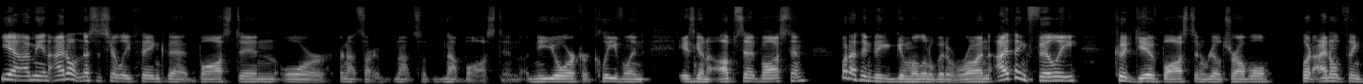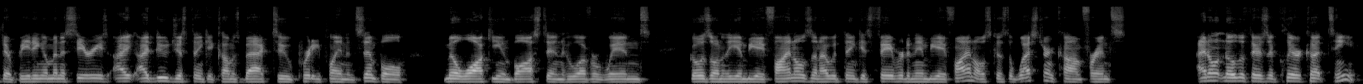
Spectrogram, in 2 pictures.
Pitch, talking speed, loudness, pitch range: 135 Hz, 225 wpm, -28 LUFS, 125-150 Hz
